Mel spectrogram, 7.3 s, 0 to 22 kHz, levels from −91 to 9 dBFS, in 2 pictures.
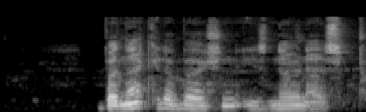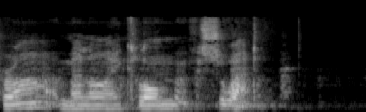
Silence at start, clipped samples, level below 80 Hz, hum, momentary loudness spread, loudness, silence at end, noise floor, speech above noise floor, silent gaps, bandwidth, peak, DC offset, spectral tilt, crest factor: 1 s; under 0.1%; -70 dBFS; none; 11 LU; -22 LUFS; 1.05 s; -77 dBFS; 55 dB; none; 11.5 kHz; -2 dBFS; under 0.1%; -4.5 dB/octave; 20 dB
